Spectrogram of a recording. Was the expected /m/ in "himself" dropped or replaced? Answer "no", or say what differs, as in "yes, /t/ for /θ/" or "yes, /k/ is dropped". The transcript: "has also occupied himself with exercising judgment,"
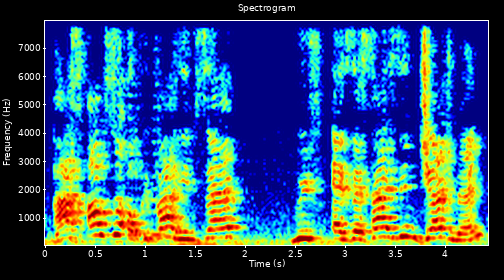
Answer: no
